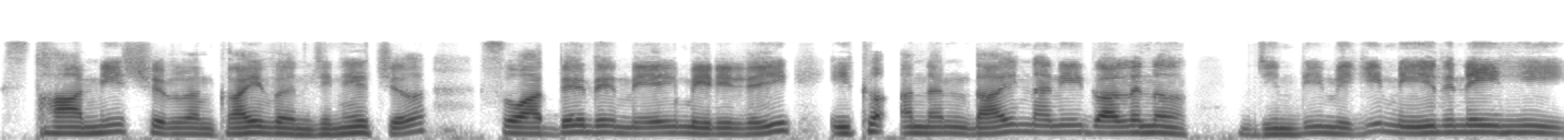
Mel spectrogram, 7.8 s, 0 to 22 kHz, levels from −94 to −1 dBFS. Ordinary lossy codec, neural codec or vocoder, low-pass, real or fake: none; codec, 16 kHz, 1 kbps, X-Codec, HuBERT features, trained on general audio; 7.2 kHz; fake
